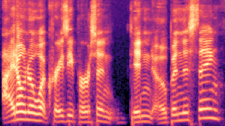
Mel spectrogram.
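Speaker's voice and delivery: normal talking voice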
